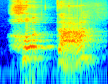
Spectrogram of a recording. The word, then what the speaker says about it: Jota: the fun ones okay Jota is the J and you have to clear your throat hook hook that that's always fun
